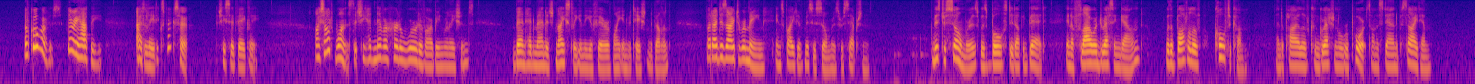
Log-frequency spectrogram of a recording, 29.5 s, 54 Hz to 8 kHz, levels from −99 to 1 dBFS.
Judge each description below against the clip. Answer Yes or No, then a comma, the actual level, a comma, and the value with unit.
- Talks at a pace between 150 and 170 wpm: Yes, average, 155 wpm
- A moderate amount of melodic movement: No, wide, 7.1 semitones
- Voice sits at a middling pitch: Yes, medium, 175 Hz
